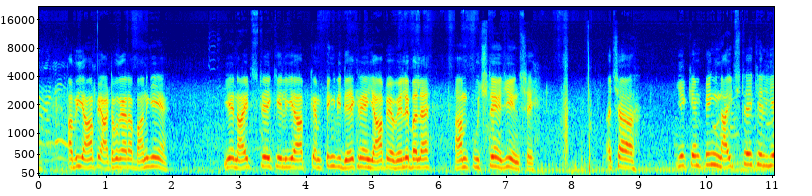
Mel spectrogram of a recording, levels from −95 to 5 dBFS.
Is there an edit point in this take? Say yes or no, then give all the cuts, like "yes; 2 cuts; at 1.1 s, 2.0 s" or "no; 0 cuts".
no; 0 cuts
